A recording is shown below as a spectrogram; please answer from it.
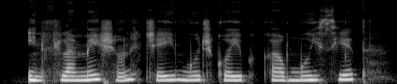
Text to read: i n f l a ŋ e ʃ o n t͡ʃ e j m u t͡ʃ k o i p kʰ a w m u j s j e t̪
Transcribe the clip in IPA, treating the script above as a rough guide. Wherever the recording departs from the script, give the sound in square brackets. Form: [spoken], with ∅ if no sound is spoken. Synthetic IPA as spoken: i n f l a [m] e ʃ o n t͡ʃ e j m u t͡ʃ k o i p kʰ a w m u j s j e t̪

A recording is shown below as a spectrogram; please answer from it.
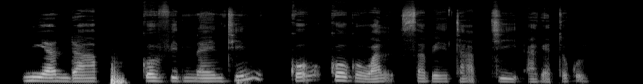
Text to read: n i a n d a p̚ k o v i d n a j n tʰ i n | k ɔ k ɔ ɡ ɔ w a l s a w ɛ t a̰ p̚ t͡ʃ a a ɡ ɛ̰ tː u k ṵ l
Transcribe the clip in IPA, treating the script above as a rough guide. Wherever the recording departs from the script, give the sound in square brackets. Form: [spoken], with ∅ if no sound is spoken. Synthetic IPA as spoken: n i a n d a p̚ k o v i d n a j n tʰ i n | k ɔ k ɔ ɡ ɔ w a l s a [b] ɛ t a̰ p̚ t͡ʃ [i] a ɡ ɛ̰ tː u k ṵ l

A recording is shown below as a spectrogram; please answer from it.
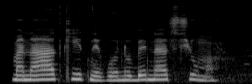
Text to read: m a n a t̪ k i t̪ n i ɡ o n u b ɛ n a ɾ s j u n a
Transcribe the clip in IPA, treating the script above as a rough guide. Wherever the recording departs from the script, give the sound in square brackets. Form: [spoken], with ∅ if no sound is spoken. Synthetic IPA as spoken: m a n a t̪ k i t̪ n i ɡ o n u b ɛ n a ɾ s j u [m] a

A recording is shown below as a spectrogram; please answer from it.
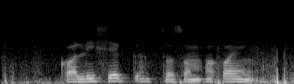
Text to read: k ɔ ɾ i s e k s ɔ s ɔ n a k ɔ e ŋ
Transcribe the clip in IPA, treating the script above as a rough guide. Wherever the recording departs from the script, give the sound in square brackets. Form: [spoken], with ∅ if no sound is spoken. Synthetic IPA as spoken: k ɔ [l] i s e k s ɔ s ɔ [m] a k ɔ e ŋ

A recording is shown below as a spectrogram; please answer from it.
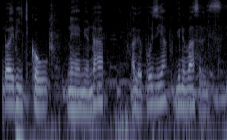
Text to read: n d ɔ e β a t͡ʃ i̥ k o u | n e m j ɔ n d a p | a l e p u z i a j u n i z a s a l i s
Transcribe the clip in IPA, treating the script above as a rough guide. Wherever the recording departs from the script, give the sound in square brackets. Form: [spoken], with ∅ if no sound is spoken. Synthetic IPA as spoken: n d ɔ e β [i] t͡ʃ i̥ k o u | n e m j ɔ n d a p | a l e p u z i a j u n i [v] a s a l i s

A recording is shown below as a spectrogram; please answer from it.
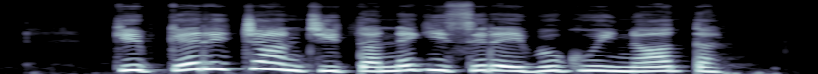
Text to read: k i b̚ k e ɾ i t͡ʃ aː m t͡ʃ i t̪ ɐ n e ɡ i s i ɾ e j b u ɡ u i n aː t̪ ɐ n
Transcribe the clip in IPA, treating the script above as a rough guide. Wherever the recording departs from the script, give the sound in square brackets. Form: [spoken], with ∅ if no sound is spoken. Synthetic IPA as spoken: k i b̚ k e ɾ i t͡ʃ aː [n] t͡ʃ i t̪ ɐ n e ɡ i s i ɾ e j b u ɡ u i n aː t̪ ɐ n

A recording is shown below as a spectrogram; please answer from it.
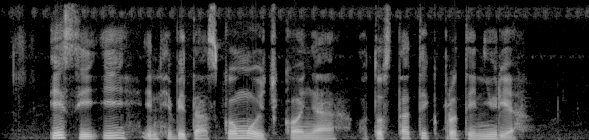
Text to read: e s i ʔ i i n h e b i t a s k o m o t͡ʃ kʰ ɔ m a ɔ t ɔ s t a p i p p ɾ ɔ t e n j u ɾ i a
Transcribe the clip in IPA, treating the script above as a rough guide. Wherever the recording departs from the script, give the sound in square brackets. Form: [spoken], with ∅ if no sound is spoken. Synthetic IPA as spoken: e s i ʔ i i n h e b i t a s k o m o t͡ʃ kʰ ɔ [ɲ] a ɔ t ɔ s t a [t] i [k] p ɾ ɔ t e n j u ɾ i a

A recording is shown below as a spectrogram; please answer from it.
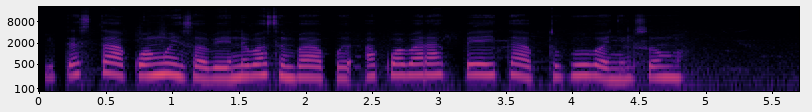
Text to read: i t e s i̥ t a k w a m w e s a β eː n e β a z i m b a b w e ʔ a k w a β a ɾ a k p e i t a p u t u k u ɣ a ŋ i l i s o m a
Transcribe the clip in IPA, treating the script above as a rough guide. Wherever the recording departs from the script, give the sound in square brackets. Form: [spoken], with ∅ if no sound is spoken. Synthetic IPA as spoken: i t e s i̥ t a k w a [ŋ] w e s a β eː n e β a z i m b a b w e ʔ a k w a β a ɾ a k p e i t a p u t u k u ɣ a [ɲ] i l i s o m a

